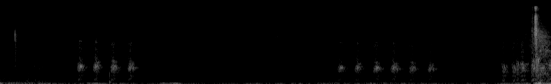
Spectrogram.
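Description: Minecraft chickens cluck in quick bursts of short notes, two clear groups separated by quiet, with a louder scrape at the end.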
